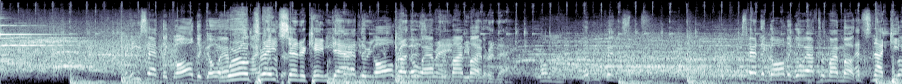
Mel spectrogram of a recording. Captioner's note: booing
